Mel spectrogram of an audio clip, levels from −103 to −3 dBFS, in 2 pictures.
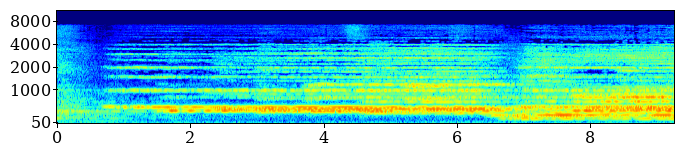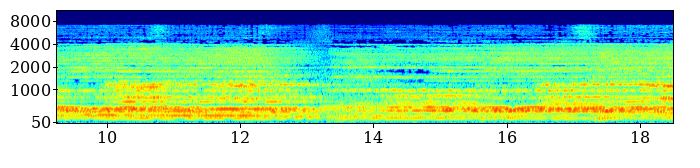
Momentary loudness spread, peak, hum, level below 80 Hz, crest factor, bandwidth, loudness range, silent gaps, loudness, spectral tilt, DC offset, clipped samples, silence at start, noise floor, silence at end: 11 LU; -12 dBFS; none; -68 dBFS; 16 dB; 7.6 kHz; 6 LU; none; -27 LUFS; -6 dB/octave; under 0.1%; under 0.1%; 0 s; -49 dBFS; 0 s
